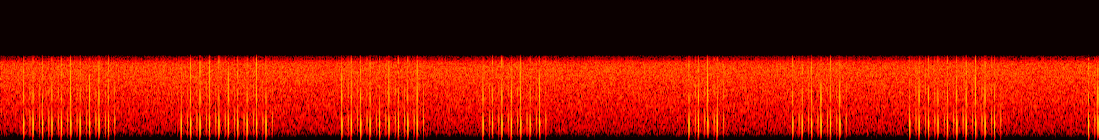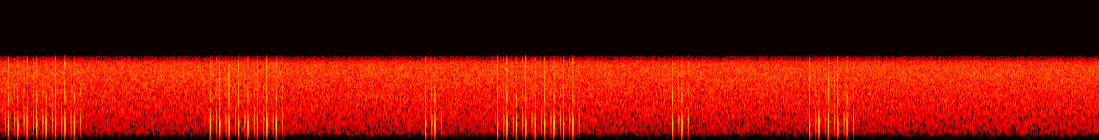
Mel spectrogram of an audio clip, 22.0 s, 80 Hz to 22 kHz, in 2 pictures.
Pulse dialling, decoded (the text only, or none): 0 0 9 7 4 6 0 0 8 2 9 2 5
